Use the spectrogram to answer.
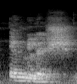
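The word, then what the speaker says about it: English: इंग्लिश, नॉट इंग्लिश, ऐसा कुछ, इंग्लिश। श का साउंड यहां पे आएगा, इंग्लिश। शकलक वाला जो श है वो आता है इंग्लिश।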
